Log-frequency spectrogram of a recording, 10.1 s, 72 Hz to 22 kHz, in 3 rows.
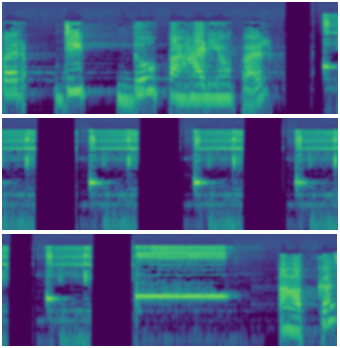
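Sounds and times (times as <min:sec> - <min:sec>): countdown timer ticking beep: 0:03.2 - 0:04.7, 0:05.3 - 0:09.0.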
